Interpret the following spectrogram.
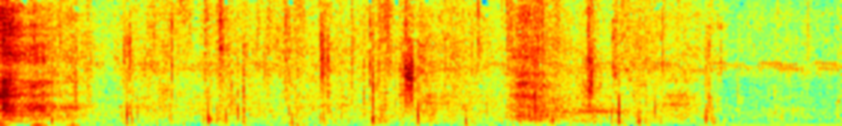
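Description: Footsteps of two people walking on a hard path: a quick, uneven patter of about four steps a second, loudest at the very start.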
